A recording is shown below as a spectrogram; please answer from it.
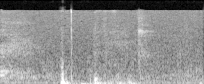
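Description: A sudden heavy low thump, then a few softer low thumps over about half a second, picked up by a close desk microphone as a man sits down into his seat.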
